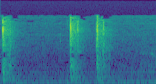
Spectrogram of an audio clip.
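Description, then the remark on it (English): Three sharp key clicks on a keyboard, spaced unevenly with slow pauses between them, as someone types slowly with one finger. The taps are fairly quiet, with no voices. “Yeah, you type good, though, man, compared to me. I'm really, like, see, you can hear this. I'm really slow.”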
